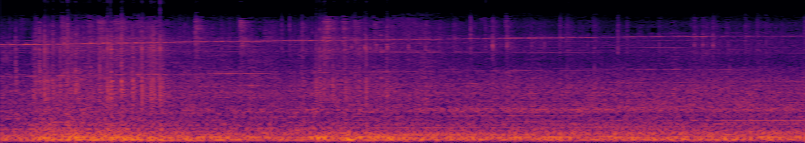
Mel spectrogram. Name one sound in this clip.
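A bus engine rumbles steadily while driving on a highway.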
